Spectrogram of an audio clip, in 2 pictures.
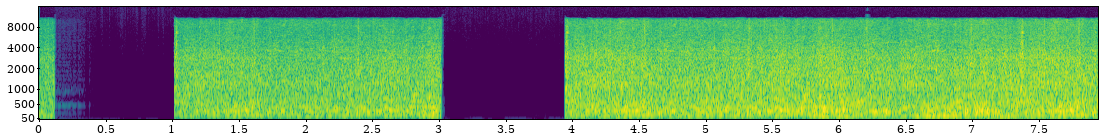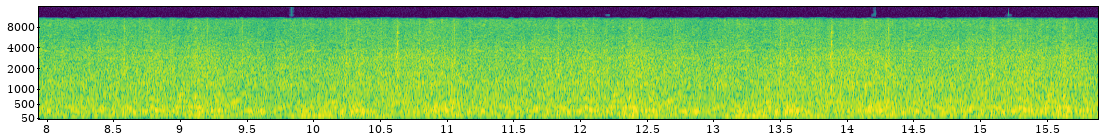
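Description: Metal scrapes and grinds steadily along a rail.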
